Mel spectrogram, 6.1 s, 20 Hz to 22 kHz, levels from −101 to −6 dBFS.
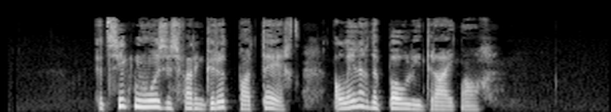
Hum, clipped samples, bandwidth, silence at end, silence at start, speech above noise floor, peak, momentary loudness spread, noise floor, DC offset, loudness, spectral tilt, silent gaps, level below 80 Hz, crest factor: none; under 0.1%; 11.5 kHz; 1.2 s; 0.95 s; 54 dB; -6 dBFS; 15 LU; -77 dBFS; under 0.1%; -23 LUFS; -4.5 dB/octave; none; -74 dBFS; 20 dB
